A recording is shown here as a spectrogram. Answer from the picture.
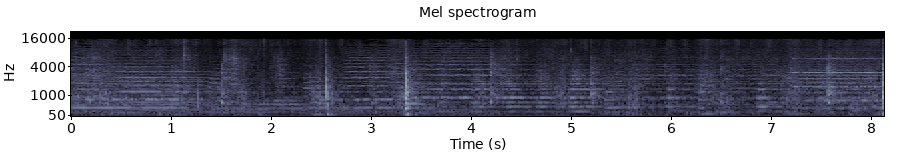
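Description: Background music with held notes, over which a handheld manual can opener clicks irregularly as it is cranked around a metal can; the loudest click comes a little past three seconds in.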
